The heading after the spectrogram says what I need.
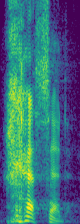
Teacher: there's no ch sound in Hebrew, so it's chesed love. It's a guttural. CH is pronounced chet.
